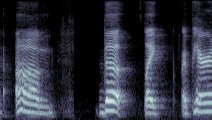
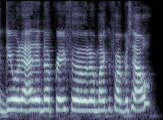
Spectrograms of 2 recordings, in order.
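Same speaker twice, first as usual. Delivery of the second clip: rapid upsell; 2 semitones higher, 4 dB louder, much faster than usual. Retold or imitated. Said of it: "she's like".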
